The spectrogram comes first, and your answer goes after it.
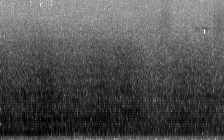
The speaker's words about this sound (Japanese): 今ヘリコプターが来てるから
